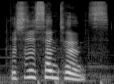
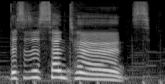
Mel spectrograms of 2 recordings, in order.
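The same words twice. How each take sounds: First: The words are said at a natural length. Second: The words are stretched out long and exaggerated. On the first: The speaker calls it right. "slowly chop it down until it sounds more natural" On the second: The speaker calls it wrong. "that's super exaggerated. No one talks like that"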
